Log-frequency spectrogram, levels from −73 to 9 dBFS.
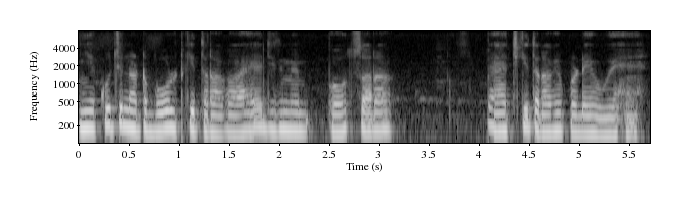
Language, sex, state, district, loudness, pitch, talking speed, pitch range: Hindi, male, Uttar Pradesh, Shamli, -14 LUFS, 165 Hz, 180 wpm, 155-175 Hz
